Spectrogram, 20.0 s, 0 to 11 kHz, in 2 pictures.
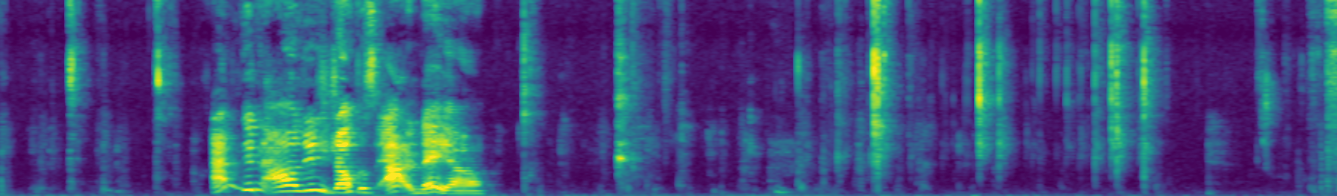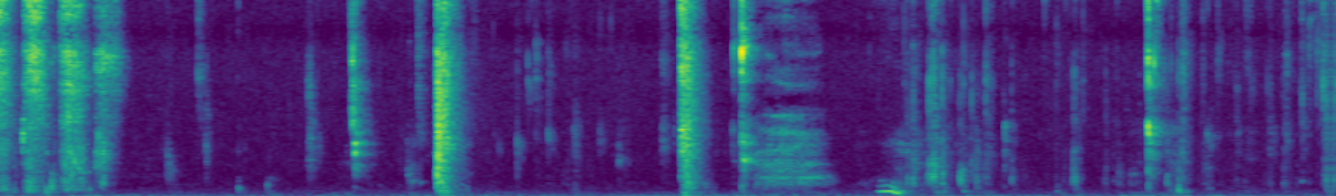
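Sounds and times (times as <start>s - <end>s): wet chewing: 0.0s - 1.6s, 3.7s - 15.8s, 16.8s - 20.0s
shells cracking and tearing: 6.0s - 8.8s.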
